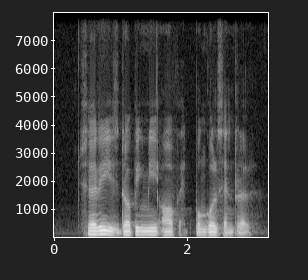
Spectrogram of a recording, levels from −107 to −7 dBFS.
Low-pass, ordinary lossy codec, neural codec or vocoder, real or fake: none; none; none; real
